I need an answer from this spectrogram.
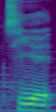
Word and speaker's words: T-it: No, it's pronounced "tiet", standing for T-Cow's Git.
